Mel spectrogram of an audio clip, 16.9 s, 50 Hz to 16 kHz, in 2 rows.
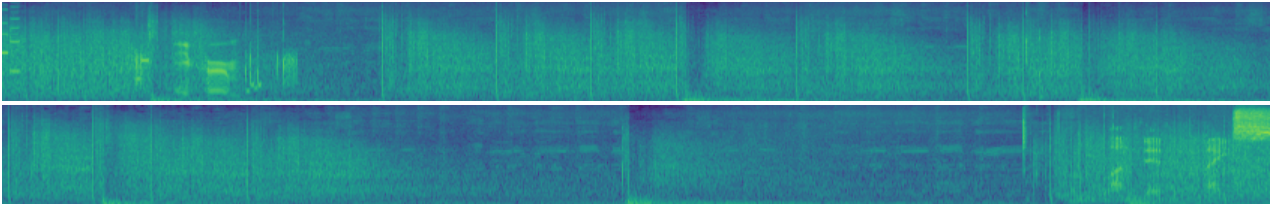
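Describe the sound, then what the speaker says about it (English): A large mortar barrage pounds a trench warfare battlefield in the video game Arma 3. Booming explosions land in rapid, overlapping succession, keeping up a dense, continuous roar, and a voice speaks briefly over it. "Be advised, large mortar barrage coming in."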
